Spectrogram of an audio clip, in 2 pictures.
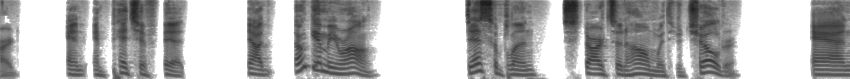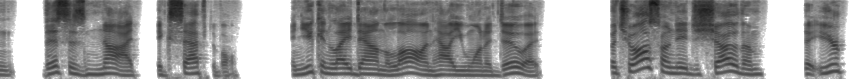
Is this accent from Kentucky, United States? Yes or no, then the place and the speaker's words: yes; Kentucky, United States; moved away; I'm from Kentucky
